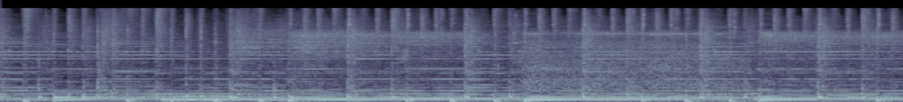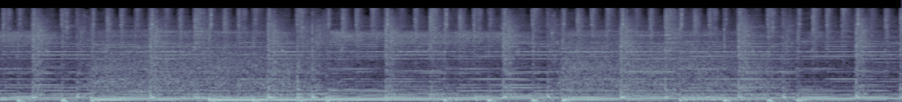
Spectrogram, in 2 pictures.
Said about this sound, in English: Now once you've got the pattern, you can allow the breathing to be continuous like this, if you prefer.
